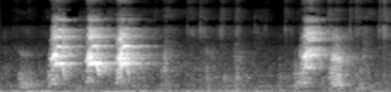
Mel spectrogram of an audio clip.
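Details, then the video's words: Bichon Frise dog confronting a robot vacuum cleaner at home, letting out three rapid, bright, harsh barks, a pause, then two more, over a faint steady appliance hum. "로봇청소기한테 덤비는 비숑"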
